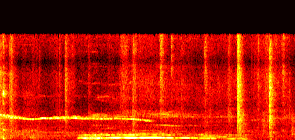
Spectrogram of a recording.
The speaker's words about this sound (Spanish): Porque vamos a coger el ascensor. Es el ascensor del miedo, Fíjate que. Sí, tiene este ruido.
